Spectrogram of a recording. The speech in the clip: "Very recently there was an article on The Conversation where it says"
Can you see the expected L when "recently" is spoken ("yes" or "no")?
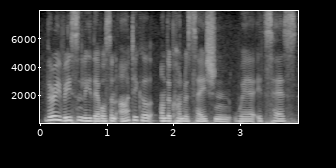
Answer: yes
